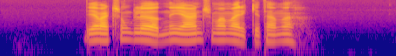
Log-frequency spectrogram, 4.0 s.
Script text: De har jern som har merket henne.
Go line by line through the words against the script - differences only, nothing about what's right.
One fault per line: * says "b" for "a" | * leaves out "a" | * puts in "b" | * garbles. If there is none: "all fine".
* puts in "vært som glødende"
